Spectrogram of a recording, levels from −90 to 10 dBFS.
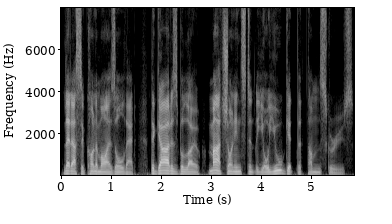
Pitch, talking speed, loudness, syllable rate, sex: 100 Hz, 185 wpm, -20 LUFS, 4.8 syllables/s, male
